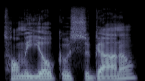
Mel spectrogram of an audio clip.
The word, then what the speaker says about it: Tomoyuki Sugano: It is going to be Dustin May against Rogers, and it's going to be Walker Buehler against Tomoyuki Sugano, I think is how you pronounce it.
